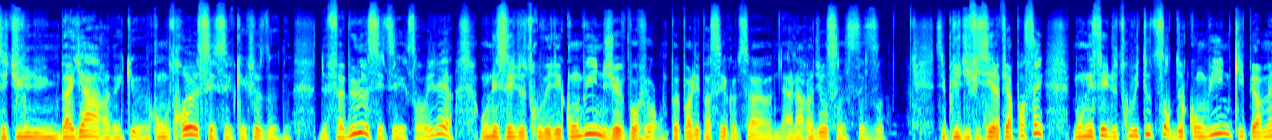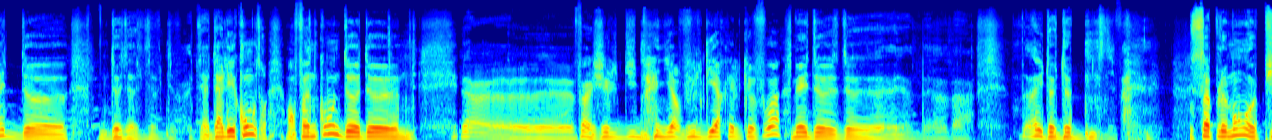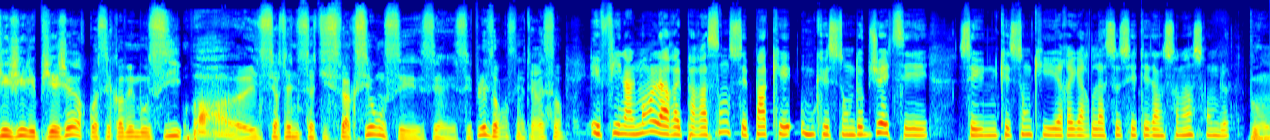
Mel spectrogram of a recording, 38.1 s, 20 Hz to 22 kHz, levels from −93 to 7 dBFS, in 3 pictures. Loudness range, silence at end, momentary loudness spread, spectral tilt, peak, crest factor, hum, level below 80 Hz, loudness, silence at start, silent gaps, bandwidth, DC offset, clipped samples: 5 LU; 0 s; 13 LU; -6 dB/octave; 0 dBFS; 20 dB; none; -50 dBFS; -21 LUFS; 0 s; none; 19.5 kHz; under 0.1%; under 0.1%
